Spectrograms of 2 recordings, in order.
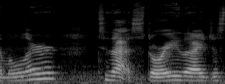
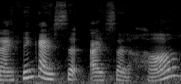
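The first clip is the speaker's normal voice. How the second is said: plain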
